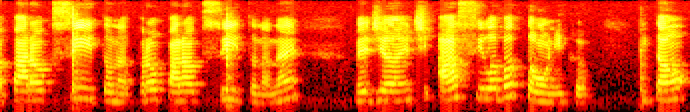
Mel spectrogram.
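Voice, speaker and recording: Woman, online teacher, higher voice, unhurried step-by-step explainer. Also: pushed and bright, a little hiss or hum. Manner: patient, explaining step by step with many fillers. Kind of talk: online class lecture. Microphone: computer mic on a video call.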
